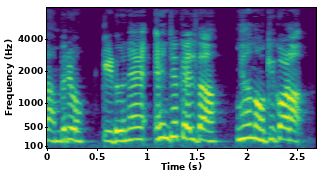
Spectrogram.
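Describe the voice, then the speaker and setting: Woman voicing a young cartoon man, high voice, gentle, patient, persuasive. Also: fairly even intonation, fast talker, close to an everyday voice. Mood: coaxing.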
